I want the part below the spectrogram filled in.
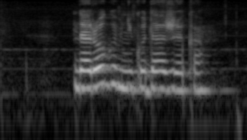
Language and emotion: Russian, neutral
